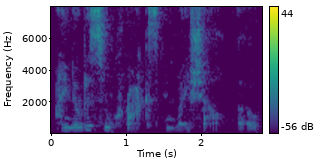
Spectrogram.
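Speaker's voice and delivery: hushed, a touch of dread; worried whisper. Acted. Egg whispering to children about his cracked shell. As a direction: whisper the bad news.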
